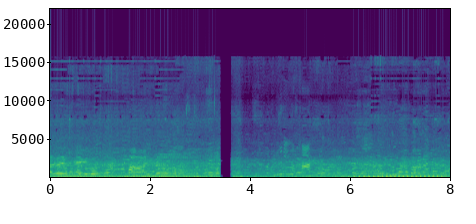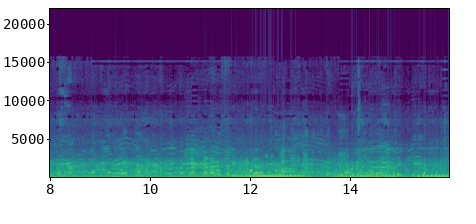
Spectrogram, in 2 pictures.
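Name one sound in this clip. A large outdoor crowd chatters loudly all around.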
